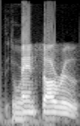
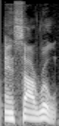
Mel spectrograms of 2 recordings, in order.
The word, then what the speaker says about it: Ansaru: Is it Ansara? Am I right? – Ansaru. – Ansaru. Ansaru.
